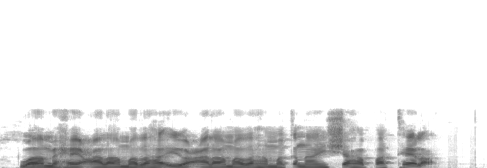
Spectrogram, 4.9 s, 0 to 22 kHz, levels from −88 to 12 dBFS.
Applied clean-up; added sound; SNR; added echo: none; none; none; none.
